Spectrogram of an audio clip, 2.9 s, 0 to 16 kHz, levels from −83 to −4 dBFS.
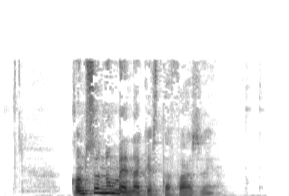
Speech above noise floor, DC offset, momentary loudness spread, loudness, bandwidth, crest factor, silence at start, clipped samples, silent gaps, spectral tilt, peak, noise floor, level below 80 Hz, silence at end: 44 dB; under 0.1%; 15 LU; -22 LUFS; 11.5 kHz; 20 dB; 0.7 s; under 0.1%; none; -4.5 dB/octave; -4 dBFS; -65 dBFS; -64 dBFS; 0.75 s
